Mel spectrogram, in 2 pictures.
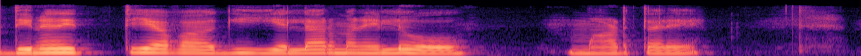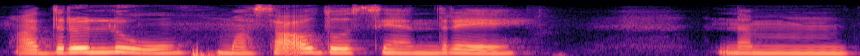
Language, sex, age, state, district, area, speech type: Kannada, female, 18-30, Karnataka, Tumkur, urban, spontaneous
